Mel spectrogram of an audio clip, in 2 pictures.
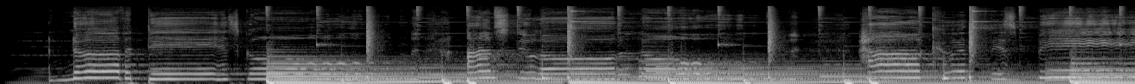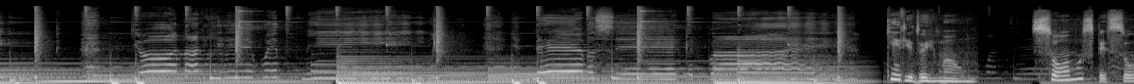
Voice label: aniv irmao pl fem

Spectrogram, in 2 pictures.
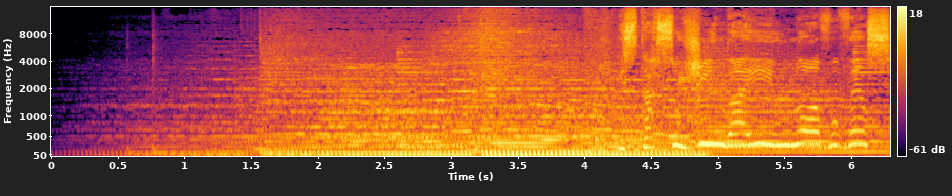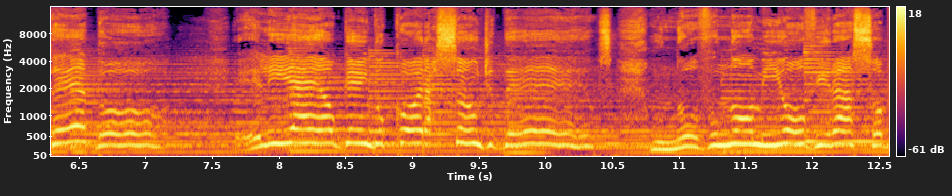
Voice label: aniv irmao evang masc

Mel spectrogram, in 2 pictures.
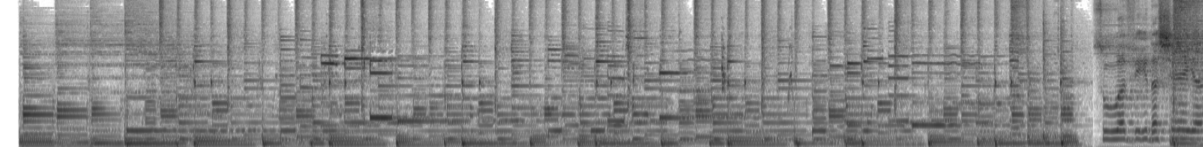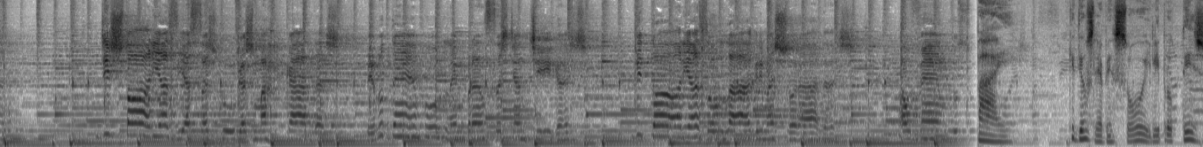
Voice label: ANIV PAI PL FEM; aniver de pai

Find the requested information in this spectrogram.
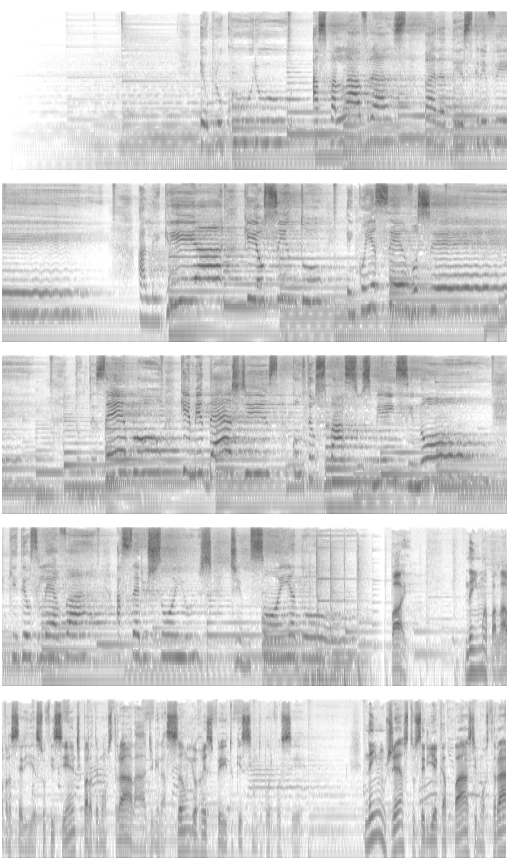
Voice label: ANIV PAI MASC; aniver de pai

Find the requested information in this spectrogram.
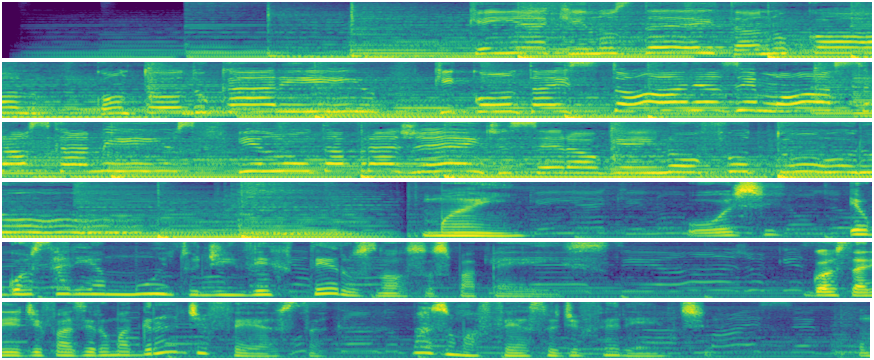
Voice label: aniv mae fem; aniver de mae

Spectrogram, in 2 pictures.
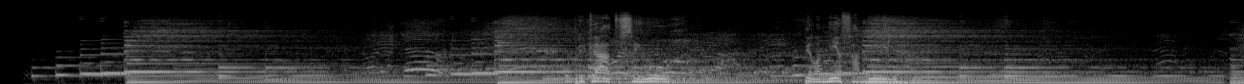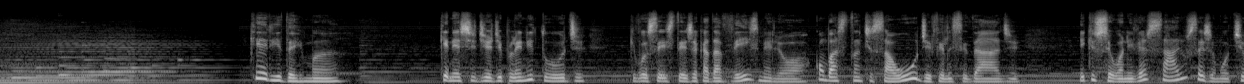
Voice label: aniversario irma evangelica voz feminina; aniver irmaos

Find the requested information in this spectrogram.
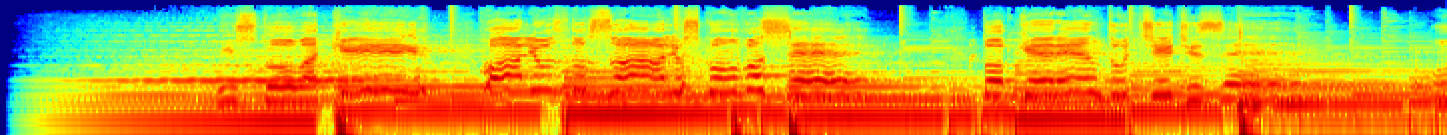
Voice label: aniv mae fem; aniver de mae

